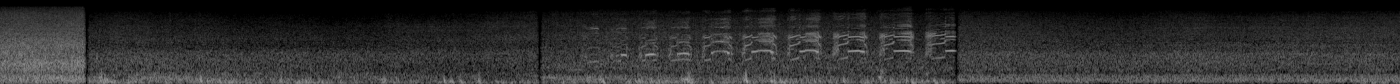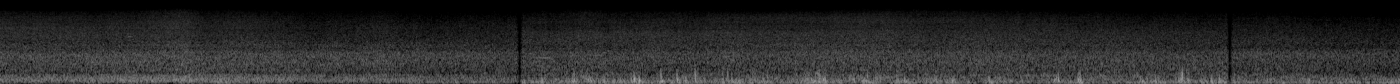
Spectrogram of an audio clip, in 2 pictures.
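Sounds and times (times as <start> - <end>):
ocean waves breaking: 0.0 - 28.0
wind: 0.0 - 28.0
bird calling arched notes: 5.6 - 9.6.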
